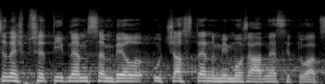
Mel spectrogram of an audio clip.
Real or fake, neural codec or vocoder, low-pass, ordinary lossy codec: fake; autoencoder, 48 kHz, 128 numbers a frame, DAC-VAE, trained on Japanese speech; 14.4 kHz; MP3, 96 kbps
